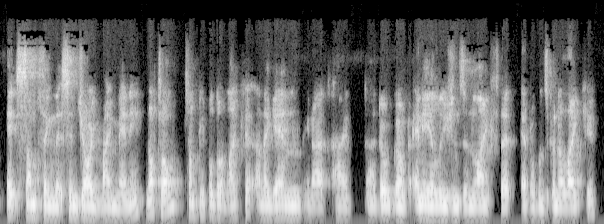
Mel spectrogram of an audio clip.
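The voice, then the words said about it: Scottish accent. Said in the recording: “you hopefully hear the Scottish accent”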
